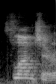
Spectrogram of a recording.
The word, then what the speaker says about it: Sláinte: Sláinte, right? Sláinte.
